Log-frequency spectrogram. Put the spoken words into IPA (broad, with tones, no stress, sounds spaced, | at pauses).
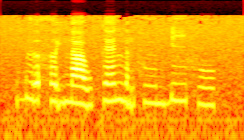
ɓ ɨ̰˧˨ ə̯ h ə̰˧˨ j n a˧˩ w k ɛ˨˦ ŋ ə̰˧˨ n f ɨ̤˨˩ m ɗ i˧ f u˨˩ k̚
